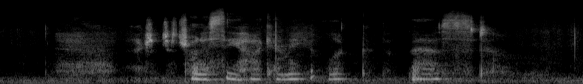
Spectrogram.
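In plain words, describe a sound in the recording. A young woman speaks briefly and softly close by.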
